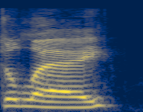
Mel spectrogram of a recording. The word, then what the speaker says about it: Delay: And my last name is pronounced Delay, which you were not the first person to mispronounce.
